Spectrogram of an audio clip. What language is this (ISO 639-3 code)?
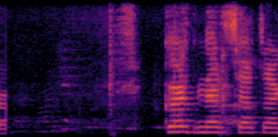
isl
